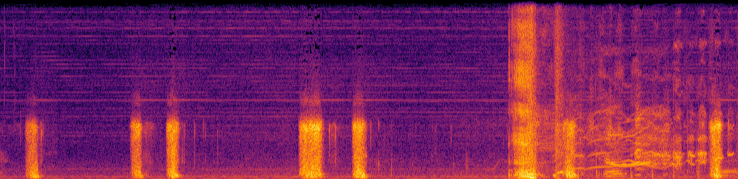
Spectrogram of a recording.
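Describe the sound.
A voice imitates a dog sniffing on the other side of a privacy fence with short, sharp breathy bursts in an uneven rhythm, then gives way to voiced chatter and a few more quick sniffs at the end.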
